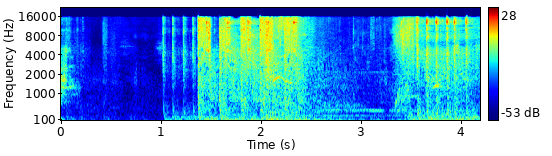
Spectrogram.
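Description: Rapid gunshots fire in a video game.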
